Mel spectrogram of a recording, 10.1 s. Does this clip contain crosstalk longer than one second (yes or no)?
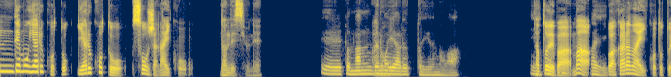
no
